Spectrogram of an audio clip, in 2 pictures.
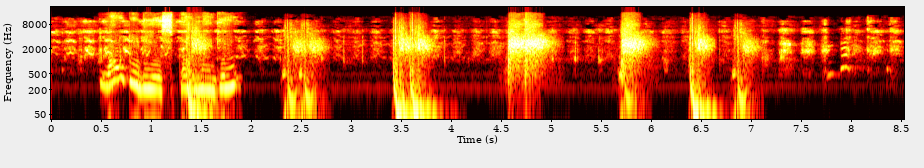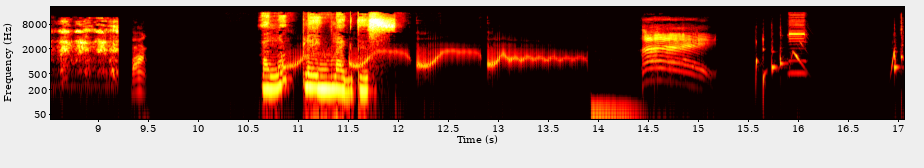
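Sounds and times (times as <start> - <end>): cartoon punch and slap effects: 2.3 - 2.8, 3.4 - 7.1.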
